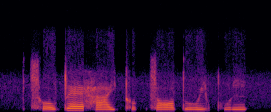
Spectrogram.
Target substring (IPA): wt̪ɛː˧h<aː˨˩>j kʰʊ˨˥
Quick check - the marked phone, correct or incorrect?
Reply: correct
